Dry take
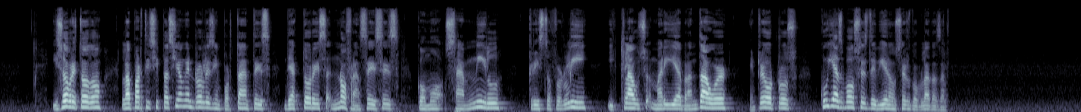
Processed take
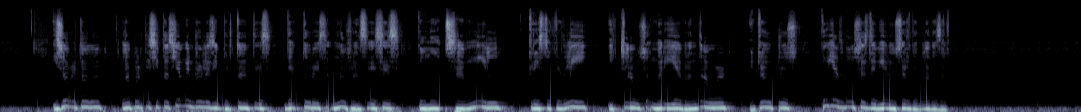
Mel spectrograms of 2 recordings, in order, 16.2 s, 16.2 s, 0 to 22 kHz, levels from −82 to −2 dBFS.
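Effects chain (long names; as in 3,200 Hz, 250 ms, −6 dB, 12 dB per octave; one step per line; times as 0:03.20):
treble cut that deepens with the level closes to 1,300 Hz, closed at −15.5 dBFS
elliptic band-stop filter 140–3,500 Hz, stop band 70 dB
parametric band 2,100 Hz −5 dB 1.3 octaves, from 0:03.55 −13.5 dB, from 0:05.69 −6 dB
comb filter 2.2 ms, depth 51%
square-wave tremolo 1.8 Hz, depth 60%, duty 85%
level +8 dB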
